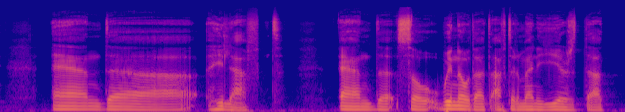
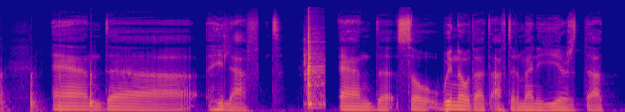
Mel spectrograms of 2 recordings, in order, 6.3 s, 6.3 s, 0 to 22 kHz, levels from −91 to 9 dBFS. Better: first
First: none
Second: door banging; noticeable; at the start; peak 5 dB below the speech // phone ringing; loud; at 3 s; peak 6 dB above the speech

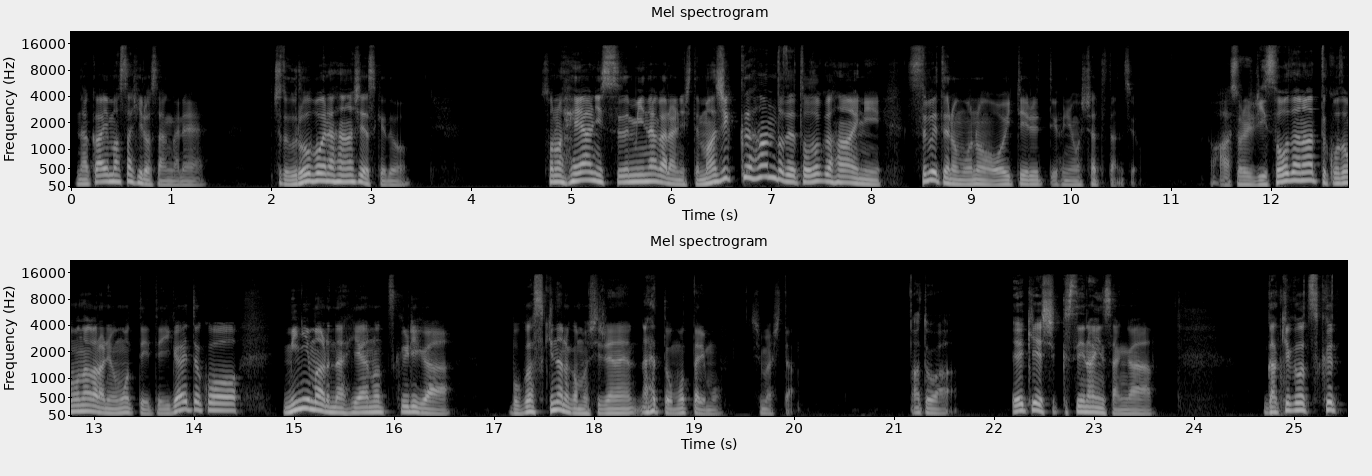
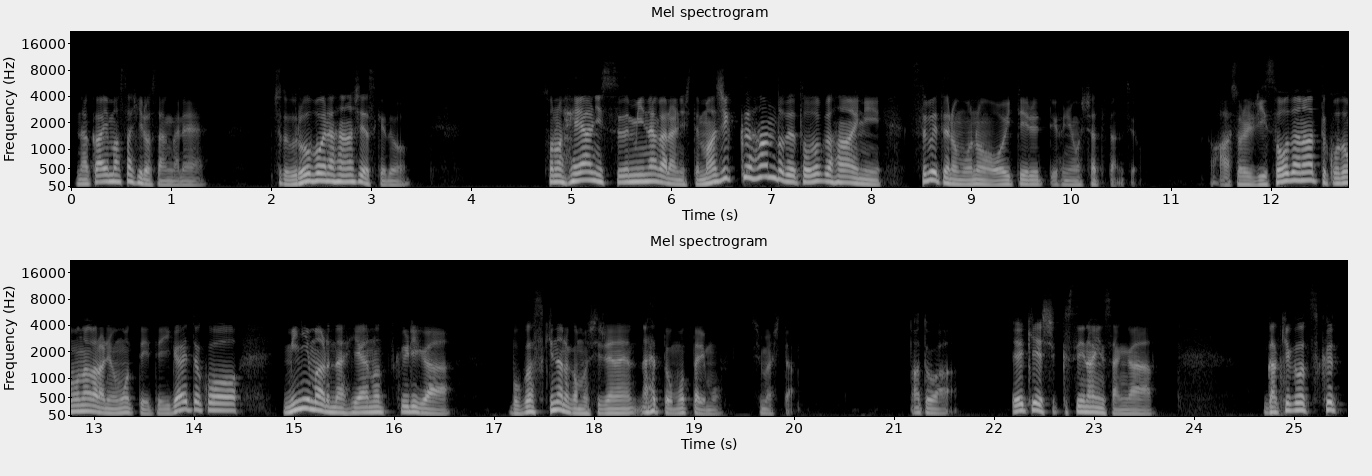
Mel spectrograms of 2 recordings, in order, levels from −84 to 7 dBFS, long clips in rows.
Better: first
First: none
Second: muffled; very; fading above 2 kHz

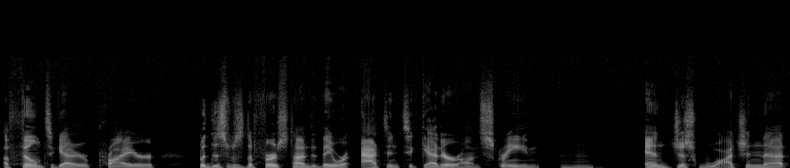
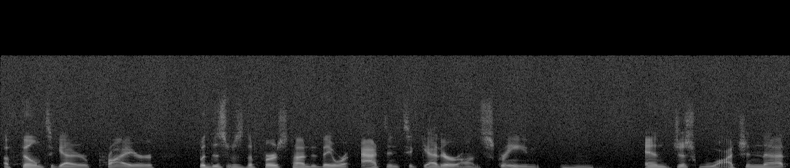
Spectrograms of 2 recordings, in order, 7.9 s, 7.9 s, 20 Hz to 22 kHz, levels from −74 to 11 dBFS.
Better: first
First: hiss; faint; throughout; 30 dB below the speech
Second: hiss; loud; throughout; 8 dB below the speech

